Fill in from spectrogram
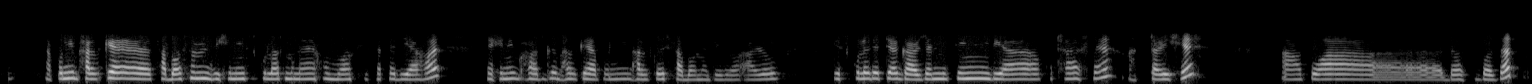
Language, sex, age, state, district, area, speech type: Assamese, female, 18-30, Assam, Sivasagar, rural, conversation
